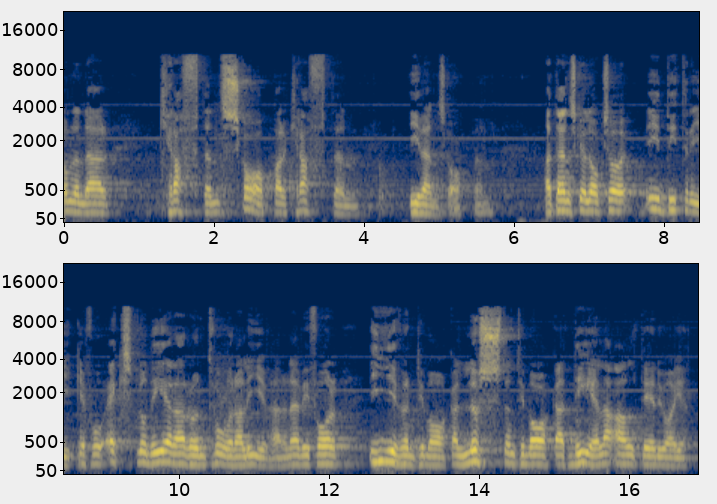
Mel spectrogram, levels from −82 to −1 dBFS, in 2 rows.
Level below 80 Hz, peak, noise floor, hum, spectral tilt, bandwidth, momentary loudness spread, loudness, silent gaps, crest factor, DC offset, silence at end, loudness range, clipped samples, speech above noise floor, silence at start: -58 dBFS; -2 dBFS; -49 dBFS; none; -4 dB/octave; 10.5 kHz; 13 LU; -19 LUFS; none; 18 dB; under 0.1%; 0.1 s; 6 LU; under 0.1%; 30 dB; 0 s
